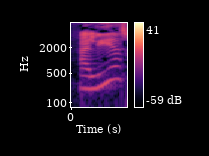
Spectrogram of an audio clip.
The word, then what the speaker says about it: Alías: Y no estaba seguro si era Elías. – No pasa nada. – O Alías, Elías, Alías. – Y al final, ¿cómo es? – Alías con acento en la I.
